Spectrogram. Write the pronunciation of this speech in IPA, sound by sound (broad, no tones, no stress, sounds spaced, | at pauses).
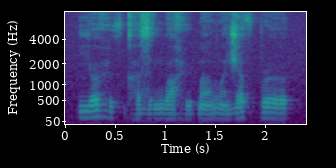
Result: j ɵ ɦ ʉ θ ɡʱ ɐ z ɨ ŋʷ a ɦ ʉ ɓ ã β ɐ̃ ʒ ɐ θ p ɹ ɵ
